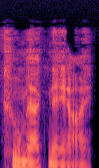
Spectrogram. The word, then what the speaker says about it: Peperomia kimnachii: is a peperomia kimachi the pepp Oma kimachi pronounced kumak Nai is a succulent belonging to the peperomia genus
